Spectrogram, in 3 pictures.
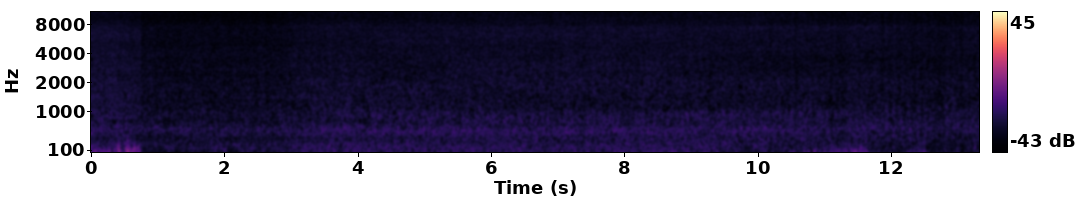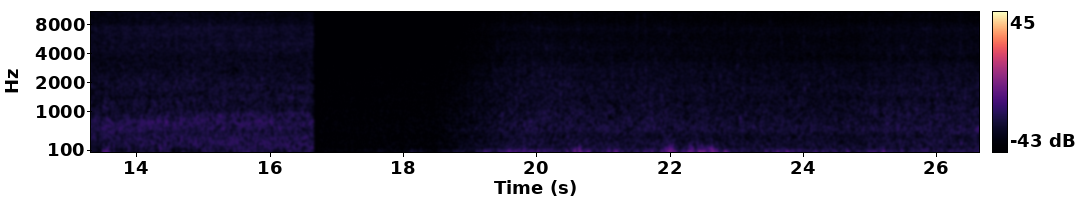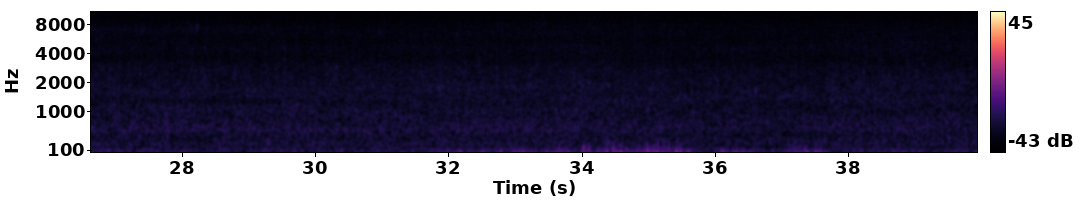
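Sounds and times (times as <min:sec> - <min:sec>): wind rumbling on microphone: 0:00.0 - 0:00.8, 0:10.4 - 0:13.8, 0:19.2 - 0:24.1, 0:32.1 - 0:37.8
forest stream rushing: 0:00.0 - 0:39.9.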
